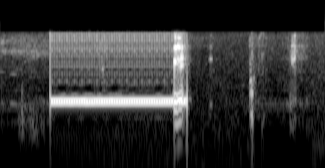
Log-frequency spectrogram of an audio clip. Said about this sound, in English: I heard the phone ringing.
